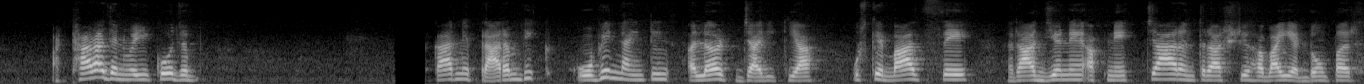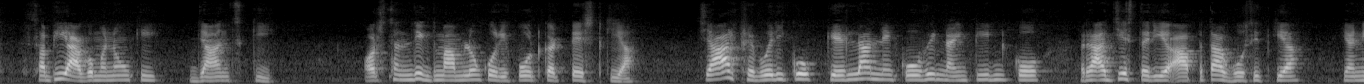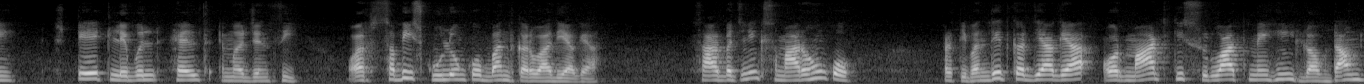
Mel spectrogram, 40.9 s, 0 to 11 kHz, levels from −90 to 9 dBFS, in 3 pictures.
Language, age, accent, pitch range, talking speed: Hindi, 20-39, native, 160-195 Hz, 110 wpm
